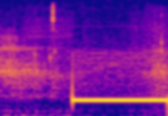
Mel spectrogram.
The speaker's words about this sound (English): Yes, picking up the phone, dialing in those numbers.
